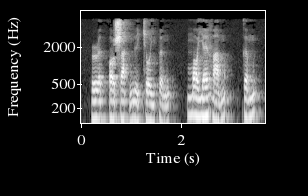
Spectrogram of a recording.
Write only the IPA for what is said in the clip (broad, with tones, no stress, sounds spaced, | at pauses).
ɹ ə˨˩ k̚ ʔ ɔ˨˩ ʂ a˨˩ k̚ ŋ ɨ˨˩˦ c o˨˩ j ɓ ə˨˩˨ ŋ | m ɔ˧ j ɛ˧˥ v a˨˩˦ m | k ə˧˥ m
